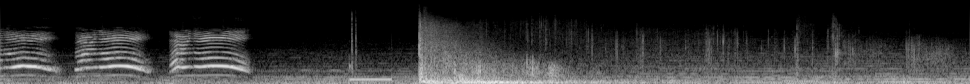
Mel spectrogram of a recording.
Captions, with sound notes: - Bar low, bar low, bar low. (beeping) (explosion booming)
